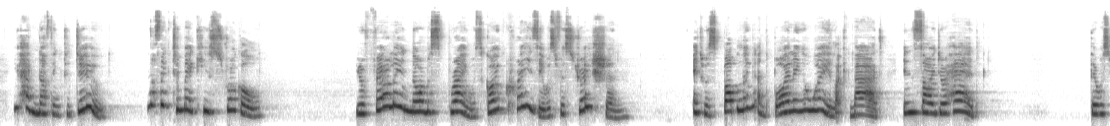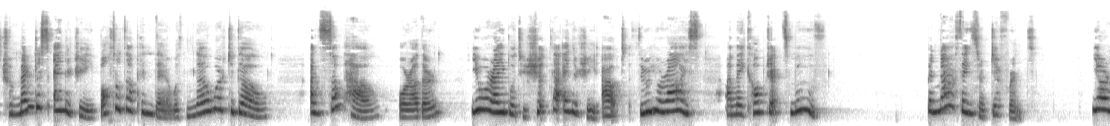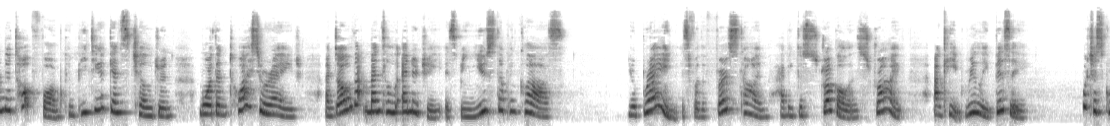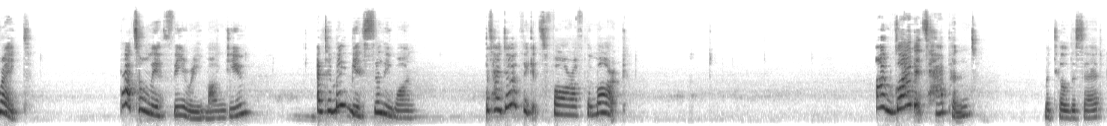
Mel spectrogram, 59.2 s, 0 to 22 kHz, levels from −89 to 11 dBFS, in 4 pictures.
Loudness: -17 LUFS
